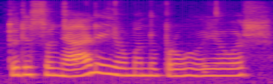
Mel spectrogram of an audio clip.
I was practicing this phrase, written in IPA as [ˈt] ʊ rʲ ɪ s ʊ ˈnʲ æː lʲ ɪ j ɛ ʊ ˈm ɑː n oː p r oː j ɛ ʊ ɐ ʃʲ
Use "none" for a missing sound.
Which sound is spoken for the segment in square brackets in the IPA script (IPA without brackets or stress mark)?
t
